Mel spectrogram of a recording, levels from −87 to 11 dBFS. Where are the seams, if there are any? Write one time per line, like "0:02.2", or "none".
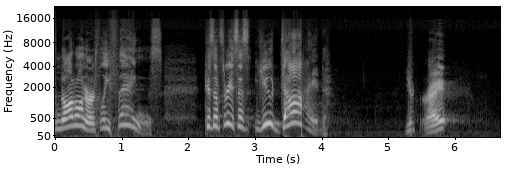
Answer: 0:02.5
0:05.4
